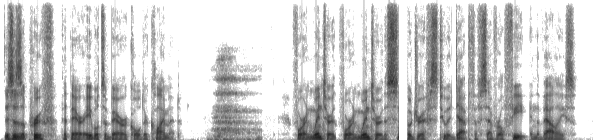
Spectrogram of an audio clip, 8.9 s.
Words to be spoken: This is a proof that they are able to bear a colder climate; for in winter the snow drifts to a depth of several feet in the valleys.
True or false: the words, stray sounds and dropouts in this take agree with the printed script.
false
